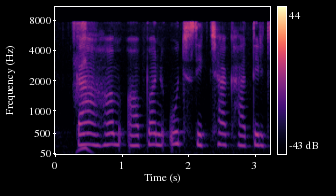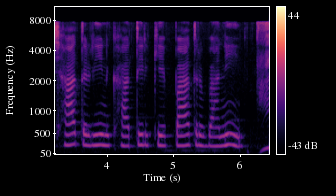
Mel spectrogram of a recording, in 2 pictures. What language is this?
Bhojpuri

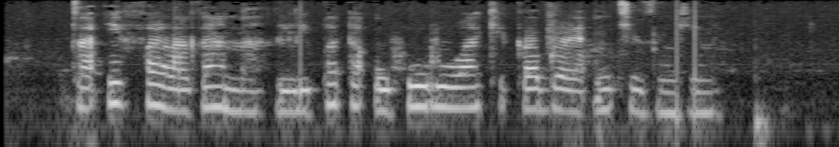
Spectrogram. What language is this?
Swahili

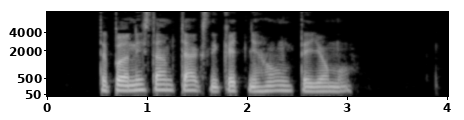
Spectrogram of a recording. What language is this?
Copainalá Zoque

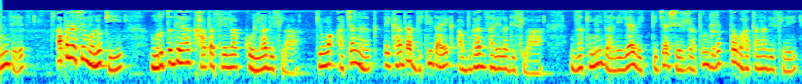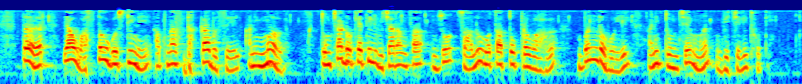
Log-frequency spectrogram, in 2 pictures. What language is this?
Marathi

